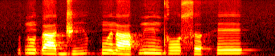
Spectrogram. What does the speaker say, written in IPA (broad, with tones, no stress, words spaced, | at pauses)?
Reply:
ɗũ˧ɗa˨ d͡ʒiː˨˦kʷɛ̃˧ ɾa˨ɓĩ˦ do˧sə˨he˦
